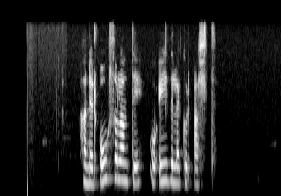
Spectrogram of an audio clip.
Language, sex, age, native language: Icelandic, female, 20-29, Icelandic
